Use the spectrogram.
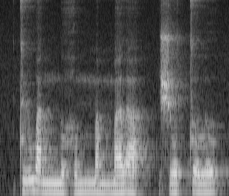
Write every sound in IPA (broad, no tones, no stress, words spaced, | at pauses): tʉwa nːohʊ mːamːala | ʃotːolʊ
